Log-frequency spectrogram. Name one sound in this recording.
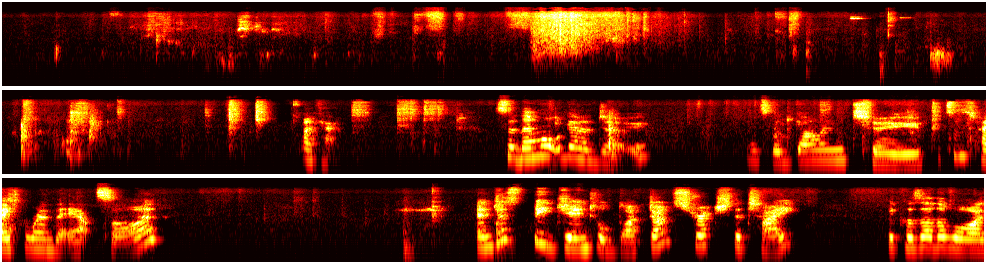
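Paper rustles and slides as sheets are handled.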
